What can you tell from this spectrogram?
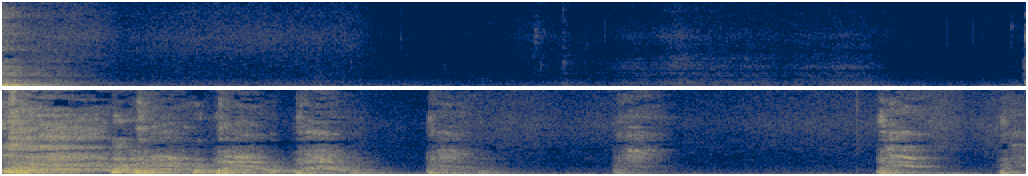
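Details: Recurrent morning catarrh cough in summer in someone prone to chest infections: after a quiet pause, a run of about five harsh, rattling coughs with throat clearing; a wet, phlegmy, productive cough.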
